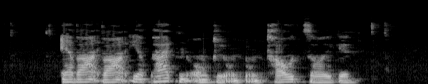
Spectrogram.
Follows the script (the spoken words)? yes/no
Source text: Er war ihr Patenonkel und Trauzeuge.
no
